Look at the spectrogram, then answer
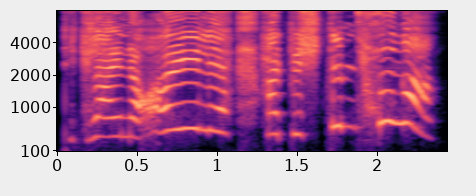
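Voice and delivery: very high, loud squeaky squirrel call; bright excited critter voice. Acted. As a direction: call out like an eager little squirrel. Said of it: "und rief".

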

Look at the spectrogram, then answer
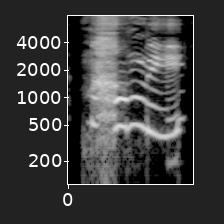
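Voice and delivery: very high, loud cry for mother; shrieking plea. Acted. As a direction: shriek for mommy. Terrified girl begs.

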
